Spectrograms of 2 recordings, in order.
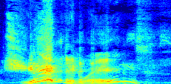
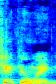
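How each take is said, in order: First: It is said as an incredulous rising question. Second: It is said as a plain falling statement. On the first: The listener repeats it back in disbelief. "he throws it back as a question" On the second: The speaker is simply stating something. "you say something"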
